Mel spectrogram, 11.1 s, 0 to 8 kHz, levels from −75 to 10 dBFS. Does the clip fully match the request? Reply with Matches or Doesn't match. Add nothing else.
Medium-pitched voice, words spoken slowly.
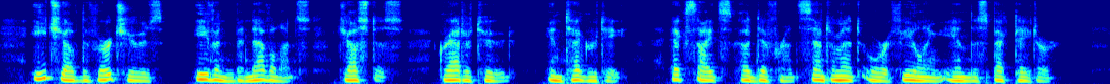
Matches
